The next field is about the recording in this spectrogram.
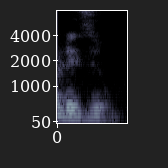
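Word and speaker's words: résumé: to make রেজুমে বা রেজিম সাধারণত এটা যে ব্রিটিশ আমেরিকান দুই ধরনের উচ্চারণই আছে কেউ রেজিউম বলে কেউ রেজুমে বলে সাধারণত এটা রেজুমে না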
